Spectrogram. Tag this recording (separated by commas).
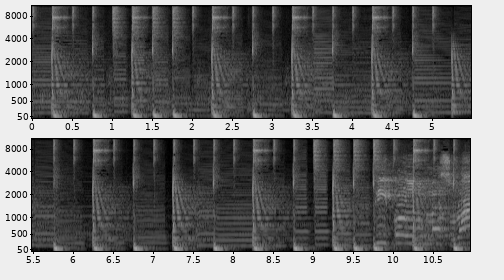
Music, Sound effect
